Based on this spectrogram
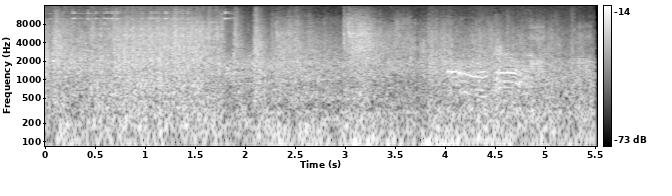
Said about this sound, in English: Another UR2 will drop his bombs at the same time of the U-88 coming in.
